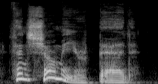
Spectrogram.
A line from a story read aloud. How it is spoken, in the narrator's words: She laughed and she said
